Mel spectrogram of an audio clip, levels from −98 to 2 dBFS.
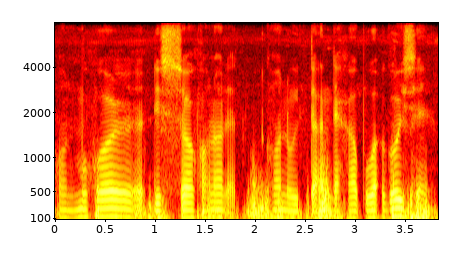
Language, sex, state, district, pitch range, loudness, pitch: Assamese, male, Assam, Sonitpur, 105-120 Hz, -17 LUFS, 110 Hz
